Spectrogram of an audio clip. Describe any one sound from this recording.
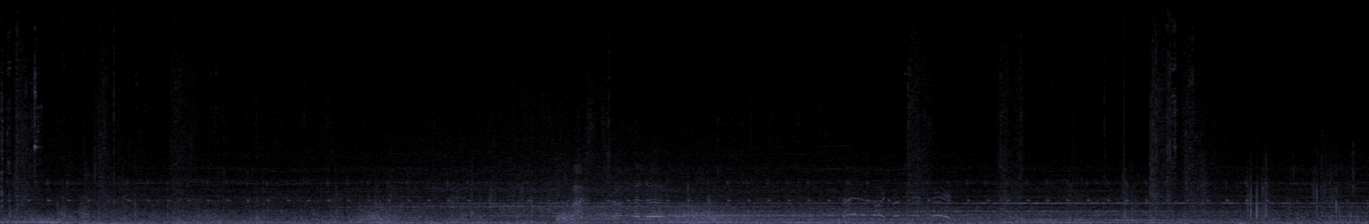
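Footsteps crunch over gravel.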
